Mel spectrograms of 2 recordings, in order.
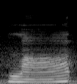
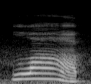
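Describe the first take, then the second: First: Lad dipped low, lifting only at the end; low curve on lad; rising-tone demo. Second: Lad held high then falling; falling-tone demo. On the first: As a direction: scoop lad up from below. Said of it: "is the rising tone". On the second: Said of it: "it represents the falling tone". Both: Shown as a demonstration.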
